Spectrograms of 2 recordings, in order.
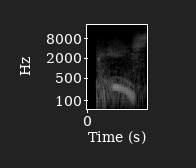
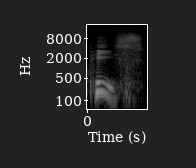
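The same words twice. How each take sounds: First: The word is said earnestly, like a blessing. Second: The word is tossed off in a casual, cool way. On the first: It is a real blessing spoken over someone. The speaker calls it right. "but peace" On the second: It is a throwaway goodbye. The speaker calls it wrong. "Not just like peace, right? Not the way that we do it. Not just like trying to be cool"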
